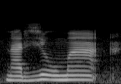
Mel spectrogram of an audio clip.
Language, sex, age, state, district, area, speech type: Bodo, female, 45-60, Assam, Kokrajhar, urban, spontaneous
